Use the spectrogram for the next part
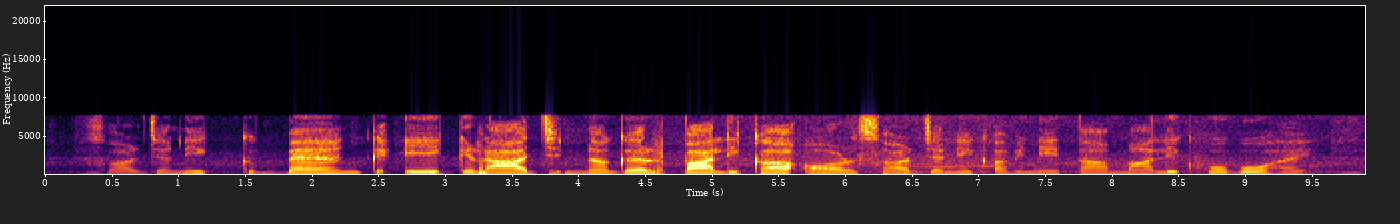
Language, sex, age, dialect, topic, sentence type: Magahi, female, 31-35, Southern, banking, statement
